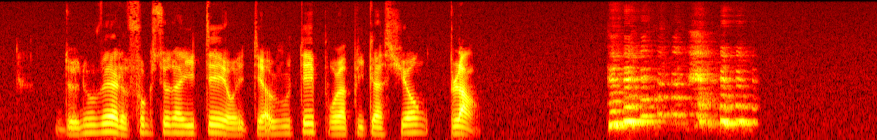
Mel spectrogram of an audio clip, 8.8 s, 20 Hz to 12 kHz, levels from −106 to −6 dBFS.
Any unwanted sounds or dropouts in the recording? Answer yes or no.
yes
